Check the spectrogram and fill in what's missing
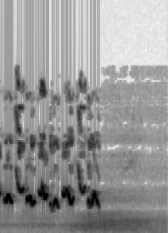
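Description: Ultramarine grosbeak giving one quick, bright warbled phrase of slurred rising and falling notes over about a second and a half, then a soft background hiss.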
